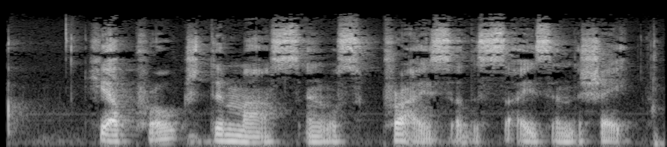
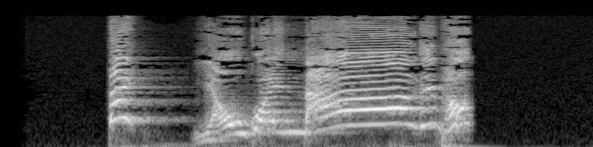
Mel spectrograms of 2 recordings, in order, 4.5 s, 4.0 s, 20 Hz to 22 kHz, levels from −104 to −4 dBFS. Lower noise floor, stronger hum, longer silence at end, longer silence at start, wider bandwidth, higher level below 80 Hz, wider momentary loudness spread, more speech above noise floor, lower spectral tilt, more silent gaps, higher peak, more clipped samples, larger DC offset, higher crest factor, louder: second, -45 dBFS vs -76 dBFS; neither; second, 0 s vs 0.8 s; second, 0.05 s vs 0.7 s; about the same, 16 kHz vs 15.5 kHz; about the same, -60 dBFS vs -56 dBFS; about the same, 10 LU vs 11 LU; second, 21 dB vs 60 dB; first, -2.5 dB/octave vs -0.5 dB/octave; neither; second, -6 dBFS vs -2 dBFS; neither; neither; about the same, 20 dB vs 16 dB; second, -23 LUFS vs -15 LUFS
